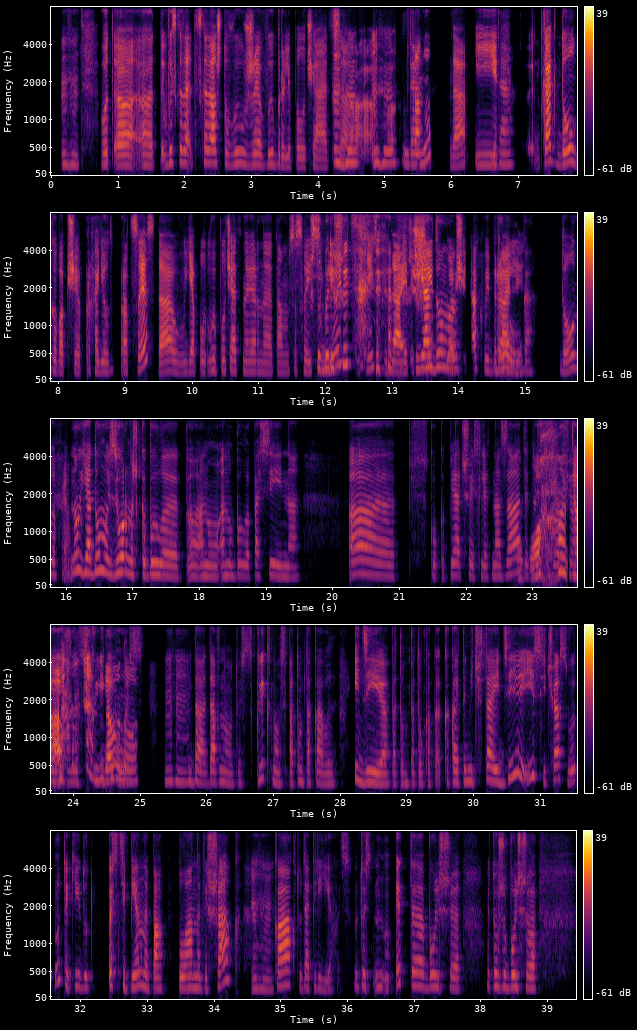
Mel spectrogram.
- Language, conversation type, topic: Russian, podcast, Какие простые правила помогают выбирать быстрее?
- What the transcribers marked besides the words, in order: laugh; tapping; laugh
